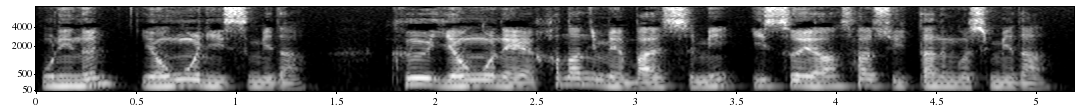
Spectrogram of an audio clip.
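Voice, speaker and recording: A man's voice: mid-range voice, quick pace, warm tone. A man teaching a devotional Bible lesson in a conversational way, often putting rhetorical questions to the listener. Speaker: preacher.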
